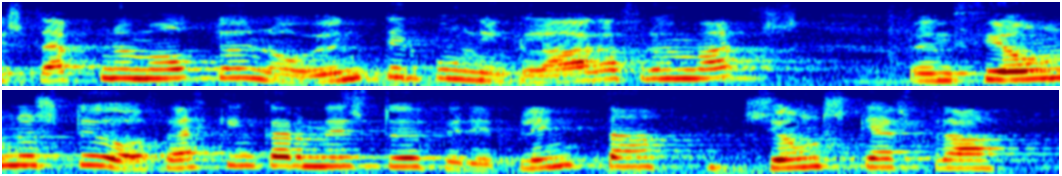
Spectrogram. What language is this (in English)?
Icelandic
